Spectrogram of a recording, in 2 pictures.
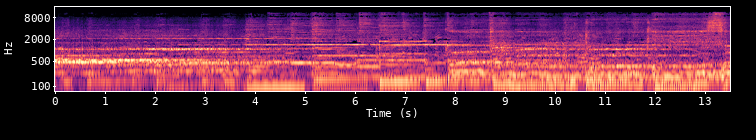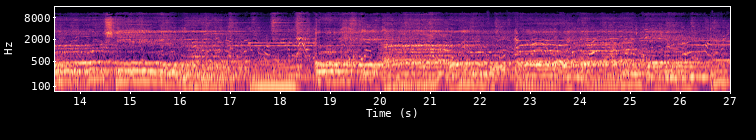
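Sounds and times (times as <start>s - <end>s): hissing sung consonants: 0.0s - 4.9s, 7.8s - 27.0s
choir singing held notes: 0.0s - 5.2s, 7.8s - 27.0s
sustained chords with bass line: 0.0s - 27.0s.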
